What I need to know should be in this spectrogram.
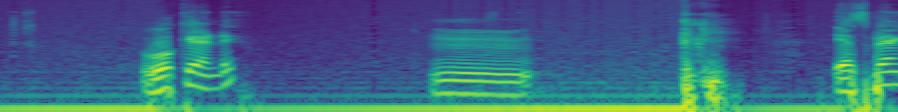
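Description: A middle-aged man speaks calmly and closely into a headset microphone, in short phrases.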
